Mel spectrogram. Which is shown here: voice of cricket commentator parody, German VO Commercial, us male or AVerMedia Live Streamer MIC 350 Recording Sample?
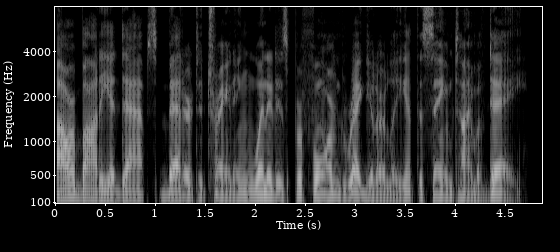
us male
